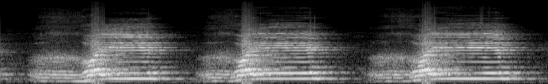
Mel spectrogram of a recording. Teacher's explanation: গাইন হরফটি পড়ার সময় আওয়াজ মিডিয়াম হবে, মোটা হবে, উপরের দিকে দাবিত হবে, বাতাস বন্ধ, আওয়াজ চালু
